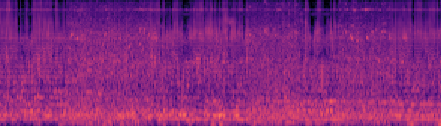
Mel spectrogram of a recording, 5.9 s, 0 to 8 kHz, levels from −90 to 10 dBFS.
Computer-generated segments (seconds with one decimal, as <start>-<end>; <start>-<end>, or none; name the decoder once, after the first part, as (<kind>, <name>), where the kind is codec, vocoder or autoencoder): 0.0-0.9 (vocoder, BigVGAN v2); 2.0-3.3; 4.0-4.5; 5.2-5.9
